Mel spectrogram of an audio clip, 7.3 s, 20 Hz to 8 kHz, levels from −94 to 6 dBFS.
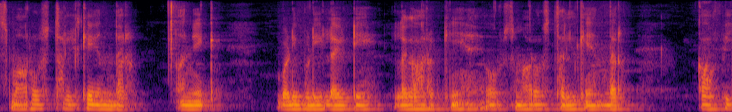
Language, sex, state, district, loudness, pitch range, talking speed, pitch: Hindi, male, Chhattisgarh, Sukma, -24 LUFS, 105-115 Hz, 130 wpm, 110 Hz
